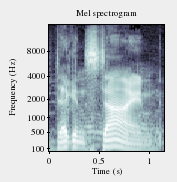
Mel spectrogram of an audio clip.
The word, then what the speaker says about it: Degenstein: Degenstein is the correct pronunciation there of number 15, Wyatt.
